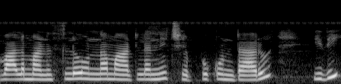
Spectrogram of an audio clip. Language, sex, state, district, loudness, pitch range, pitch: Telugu, female, Andhra Pradesh, Chittoor, -17 LUFS, 225-255 Hz, 240 Hz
